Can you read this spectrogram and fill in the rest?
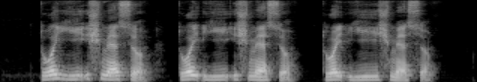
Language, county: Lithuanian, Kaunas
